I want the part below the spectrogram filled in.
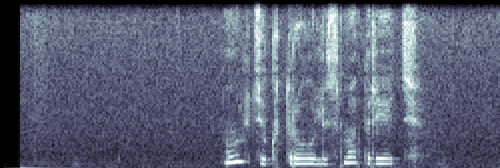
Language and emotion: Russian, sad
